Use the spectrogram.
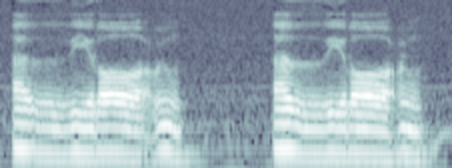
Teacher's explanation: Adzira'u juga hampir seharusnya bersama dengan ti lembutnya dan bahkan tidak ditiupkan angin ketika mengucapkan zi. Bisa dikatakan desirnya sangat tidak jelas.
